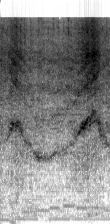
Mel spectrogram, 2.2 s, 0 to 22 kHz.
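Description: Small electric motor of a Revoslot Marcos LM600 1/32 slot car whining as it laps. The pitch dips in the first second and climbs again near the end as the car speeds up.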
